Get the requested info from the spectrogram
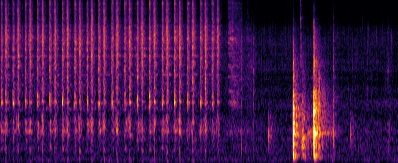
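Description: A utensil stirring a pan of cream sauce, rapid and even at about eight scrapes a second, stopping a little past three seconds in. Then two sharp knocks come about a third of a second apart.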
